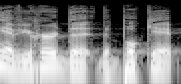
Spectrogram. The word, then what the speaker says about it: bokeh: It is technically bokeh. We pronounce it bokeh for ease of use.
